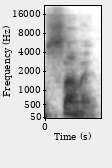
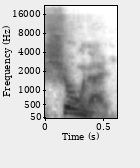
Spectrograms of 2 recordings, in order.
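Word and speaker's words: Sone: name because i noticed they're calling him sunny sonny aluko but when i interviewed him it was shawnee shawnee aluko and now he's been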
